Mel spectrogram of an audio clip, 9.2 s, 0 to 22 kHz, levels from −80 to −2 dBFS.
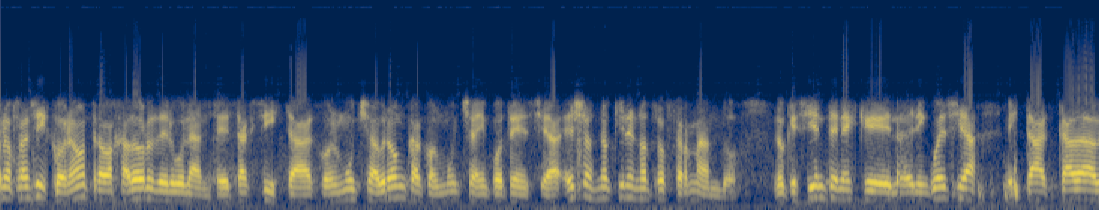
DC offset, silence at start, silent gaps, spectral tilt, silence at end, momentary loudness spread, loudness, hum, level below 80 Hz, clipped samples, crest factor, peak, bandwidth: under 0.1%; 0 s; none; -5 dB/octave; 0 s; 7 LU; -15 LUFS; none; -60 dBFS; under 0.1%; 14 dB; 0 dBFS; 8.6 kHz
